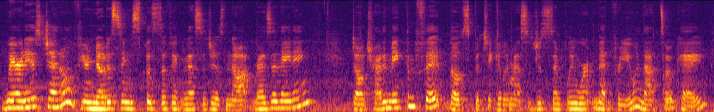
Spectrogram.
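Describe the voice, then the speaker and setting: Speaking quietly at a fairly quick pace, a woman uses a calm tone, a medium pitch and ordinary pitch variation. Audible room echo and noticeable background noise fill the recording. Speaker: tarot reader. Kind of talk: tarot reading. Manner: quiet, low volume; calm, hesitant with filler ums.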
